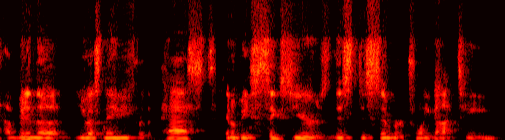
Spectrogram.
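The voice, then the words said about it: Alabama accent. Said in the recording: “I'm originally from Alabama, if you can't already tell from the accent.”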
